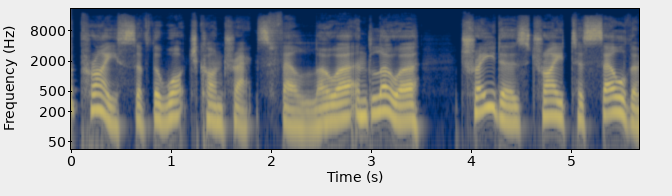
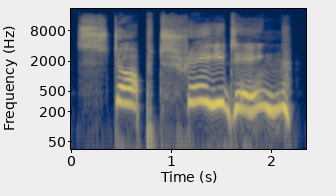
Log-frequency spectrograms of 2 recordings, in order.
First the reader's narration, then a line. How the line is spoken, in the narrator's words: Vanessa cried out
